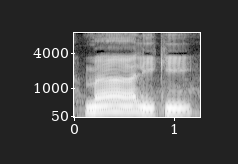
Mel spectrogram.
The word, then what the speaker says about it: مالك: প্রথম শব্দটি হলো মা, অর্থাৎ এখানে এক আলিফ পরিমাণ টান হবে। তারপর শব্দটি হলো লিকি, লিকি এখানে টান হবে না, দ্রুত পড়তে হবে। লিকি মালিকি মালিকি মালিকি।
